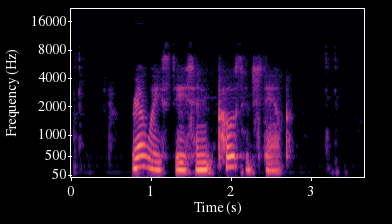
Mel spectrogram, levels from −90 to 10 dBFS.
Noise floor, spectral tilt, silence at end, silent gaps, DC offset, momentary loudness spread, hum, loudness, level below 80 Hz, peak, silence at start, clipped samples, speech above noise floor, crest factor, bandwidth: -64 dBFS; -8 dB/octave; 0.95 s; none; under 0.1%; 11 LU; none; -20 LUFS; -66 dBFS; -4 dBFS; 0.75 s; under 0.1%; 45 dB; 18 dB; 7.2 kHz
